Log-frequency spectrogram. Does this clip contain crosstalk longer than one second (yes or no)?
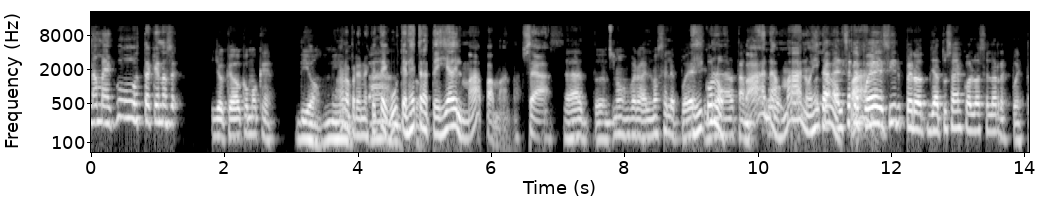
yes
